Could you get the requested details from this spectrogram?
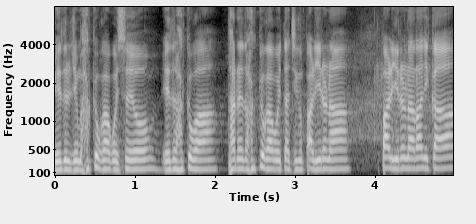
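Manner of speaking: acted-out rising intonation. Act out trying again to wake children who will not get up, acting out rising intonation. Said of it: "그러면 이제 억양이 높아지죠".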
